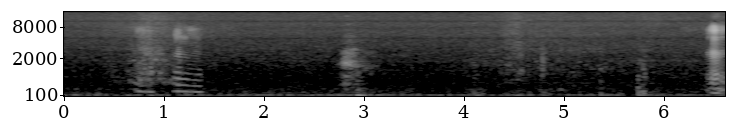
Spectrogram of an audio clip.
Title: My cat snoring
